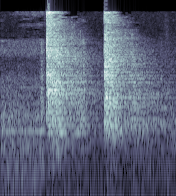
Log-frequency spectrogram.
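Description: A salt (halite) mine roof is sounded by striking it twice with a scaling bar or rock bolt, producing two sharp metallic strikes. Each one rings out bright and high for about half a second before fading. The clear ring marks the roof as solid and well attached rather than hollow or drummy.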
